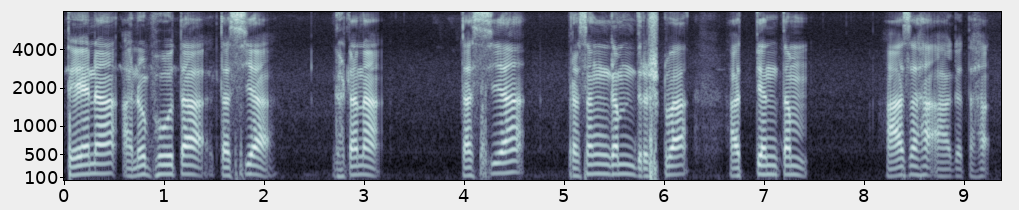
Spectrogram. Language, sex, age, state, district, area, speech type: Sanskrit, male, 18-30, Karnataka, Bangalore Rural, rural, spontaneous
